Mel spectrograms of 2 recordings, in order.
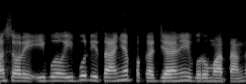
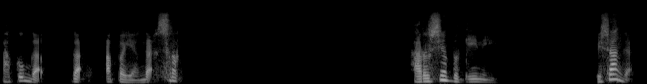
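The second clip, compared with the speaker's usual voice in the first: gentle request; 5 semitones lower, 6 dB quieter than usual. Acted. Ngomong baik-baik.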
